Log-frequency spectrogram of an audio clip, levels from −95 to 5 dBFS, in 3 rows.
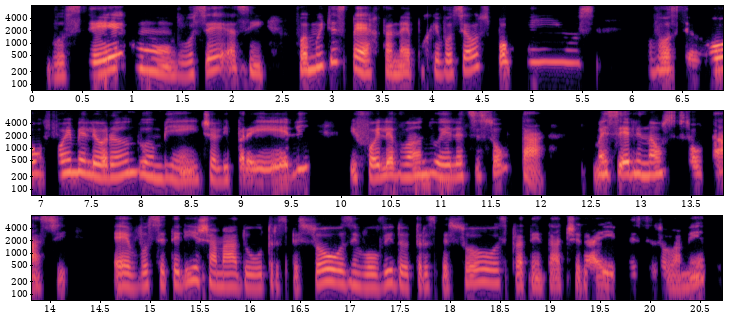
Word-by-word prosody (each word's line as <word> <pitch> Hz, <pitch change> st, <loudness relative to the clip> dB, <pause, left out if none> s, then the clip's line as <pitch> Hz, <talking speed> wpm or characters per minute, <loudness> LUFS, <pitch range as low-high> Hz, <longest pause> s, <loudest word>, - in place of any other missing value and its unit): você 175 Hz, -, +5 dB
com 215 Hz, -, -1 dB
você, 185 Hz, +7 st, -2 dB
assim, -, -, -4 dB, 0.3 s
foi -, -, +3 dB
muito 270 Hz, +8 st, 0 dB
esperta, 240 Hz, -, +4 dB
né? 95 Hz, +2 st, -1 dB
Porque 190 Hz, -, -9 dB
você, 185 Hz, +4 st, -1 dB
aos 245 Hz, +5 st, +1 dB
pouquinhos, 345 Hz, -1 st, -3 dB, 0.6 s
você -, -, -3 dB, 0.2 s
fo 225 Hz, +4 st, +6 dB
foi 240 Hz, +3 st, +3 dB
melhorando 235 Hz, -1 st, +3 dB
o -, -, +3 dB
ambiente 185 Hz, -2 st, -2 dB
ali 170 Hz, +1 st, -3 dB
pra -, -, 0 dB
ele 310 Hz, -, +1 dB, 0.4 s
e -, -, -4 dB
foi 190 Hz, 0 st, +3 dB
levando 220 Hz, +3 st, +1 dB
ele 195 Hz, 0 st, +2 dB
a 210 Hz, -, -3 dB
se 215 Hz, -, -5 dB
soltar. 335 Hz, +9 st, 0 dB, 0.5 s
Mas 220 Hz, +2 st, +2 dB
se -, -, +3 dB
ele 235 Hz, +1 st, +7 dB
não 220 Hz, +2 st, +3 dB
se 280 Hz, -, -3 dB
soltasse, 450 Hz, -, -2 dB, 0.5 s
eh, 160 Hz, 0 st, +4 dB
você 165 Hz, +3 st, -5 dB
teria 180 Hz, +5 st, -3 dB
chamado 160 Hz, -5 st, +1 dB
outras 155 Hz, +1 st, -9 dB
pessoas 190 Hz, -1 st, +1 dB
envolvido 165 Hz, +3 st, -4 dB
outras 155 Hz, 0 st, -7 dB
pessoas 200 Hz, -1 st, -4 dB
para -, -, -4 dB
tentar -, -, -7 dB
tirar -, -, -1 dB
ele 325 Hz, -2 st, -4 dB
desse -, -, -20 dB
isolamento? -, -, -7 dB
205 Hz, 140 wpm, -26 LUFS, 175-245 Hz, 0.6 s, ele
